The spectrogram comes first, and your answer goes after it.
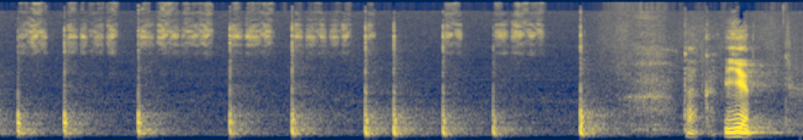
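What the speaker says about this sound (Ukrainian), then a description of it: "Пишемо відповідь." Hand-writing an answer during a fifth-grade maths exercise: a close series of about a dozen sharp scratchy strokes and taps, roughly every half second, with a brief voice breaking in near the end.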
